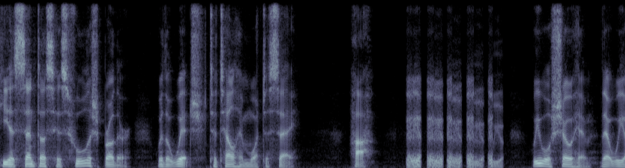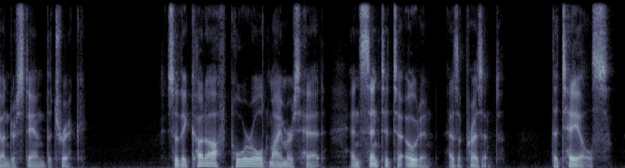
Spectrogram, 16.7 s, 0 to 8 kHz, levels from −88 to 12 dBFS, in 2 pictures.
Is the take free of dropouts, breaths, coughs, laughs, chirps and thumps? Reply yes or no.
no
